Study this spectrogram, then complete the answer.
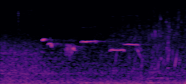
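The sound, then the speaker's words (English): A lone bird sings a handful of thin, high whistled notes in a loose sequence, faint, over a steady low rushing background with no voices; it is the earliest song of the dawn chorus, in still, cold air. “It is the very earliest outpost of the dawn chorus.”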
